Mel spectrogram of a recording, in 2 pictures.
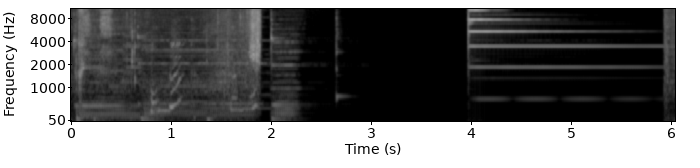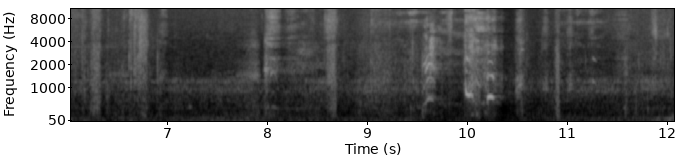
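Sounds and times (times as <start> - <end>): woman laughing: 9.5 - 11.5.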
